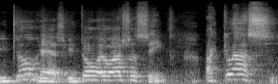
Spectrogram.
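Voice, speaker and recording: Noticeable background noise fills the clip. Through it, a man talks with lively intonation. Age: 70s. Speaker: actor. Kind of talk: podcast interview.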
